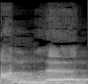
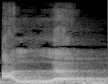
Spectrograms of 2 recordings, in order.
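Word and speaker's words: أن لا: Tuh jadi asyhadu alla, nggak boleh anla.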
